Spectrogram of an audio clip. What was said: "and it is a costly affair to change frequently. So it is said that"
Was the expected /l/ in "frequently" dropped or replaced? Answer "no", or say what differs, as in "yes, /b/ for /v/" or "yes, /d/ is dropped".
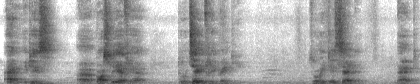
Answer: yes, /l/ is dropped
